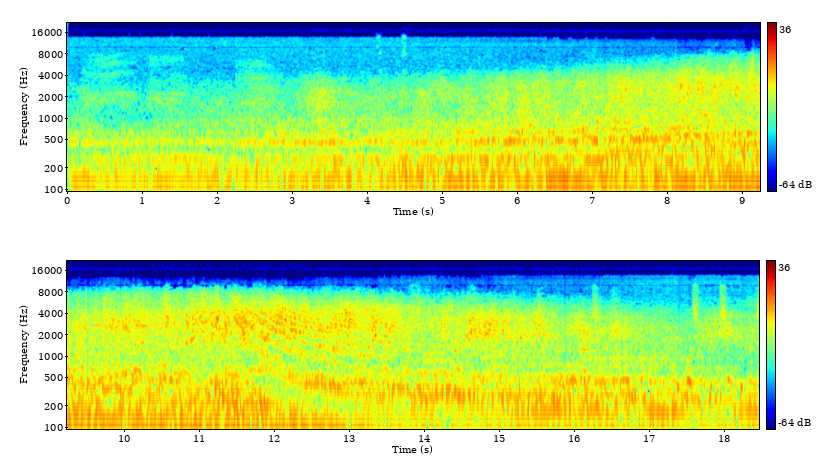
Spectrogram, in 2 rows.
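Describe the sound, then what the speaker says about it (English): Comet racing aircraft powered by two 230 horsepower Gypsy Six propeller engines on a runway, a loud, steady multi-toned engine drone that swells and shifts pitch as it passes, continuous throughout. "the Comet's powered by two 230 horsepower Gypsy 6 engines, giving it a top speed of around about 238, 240 miles an hour"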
